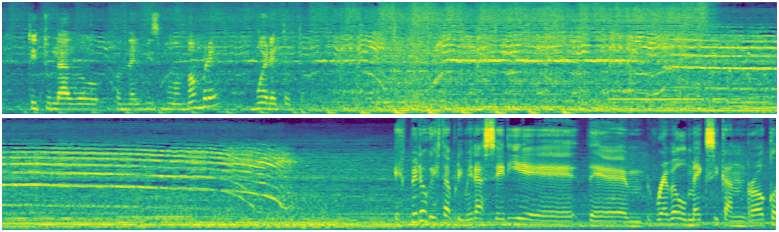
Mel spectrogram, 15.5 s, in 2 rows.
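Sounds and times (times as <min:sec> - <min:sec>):
dense wall of distortion: 0:00.0 - 0:15.4
speech: 0:00.3 - 0:03.2, 0:11.8 - 0:15.4
pounding drums: 0:02.3 - 0:07.0
wailing siren-like sliding lines: 0:02.8 - 0:10.9.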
